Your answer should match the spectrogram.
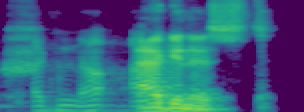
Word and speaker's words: agonist: And it acts as a non-selective agonist. Saying this right? – Agonist.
